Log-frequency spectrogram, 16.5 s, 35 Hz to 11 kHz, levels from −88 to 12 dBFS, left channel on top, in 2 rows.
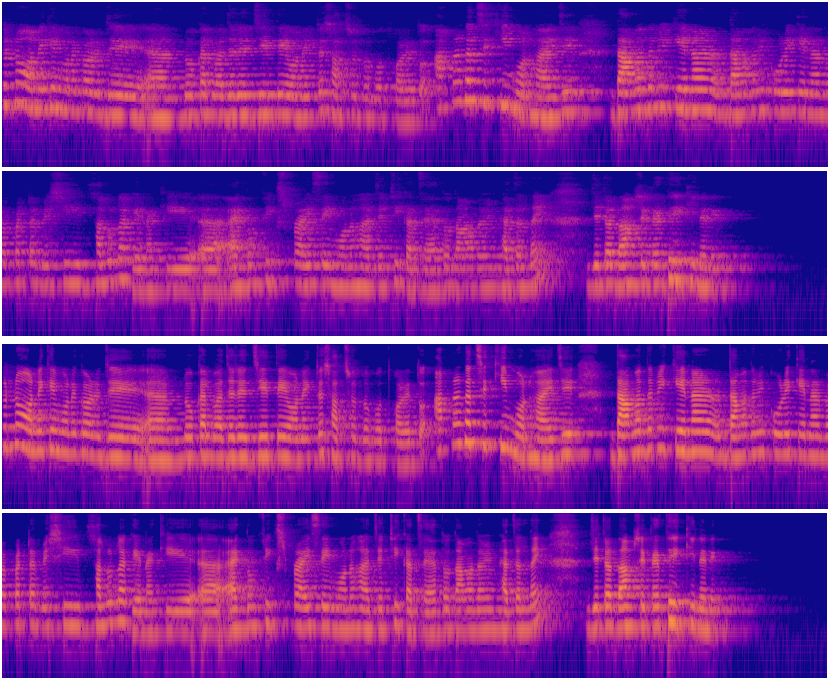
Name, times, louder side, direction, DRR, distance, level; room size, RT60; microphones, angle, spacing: voice 1, 0.0-15.4, right 4 dB, 70° right, 9 dB, 0.5 m, -26 dB
8.4 x 4.3 x 3.7 m, 0.98 s
head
